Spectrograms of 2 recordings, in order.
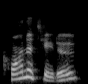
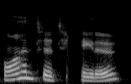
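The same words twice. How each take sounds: First: Said in the usual way. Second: QUANTITATIVE drawn out slowly, part by part; slow, careful. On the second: Real, not acted. Teacher retrying a tricky term for the class, slow and careful. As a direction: say QUANTITATIVE slowly so it comes out right. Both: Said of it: "I have to say this slow".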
